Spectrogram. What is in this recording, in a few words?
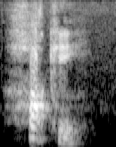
"hockey", English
